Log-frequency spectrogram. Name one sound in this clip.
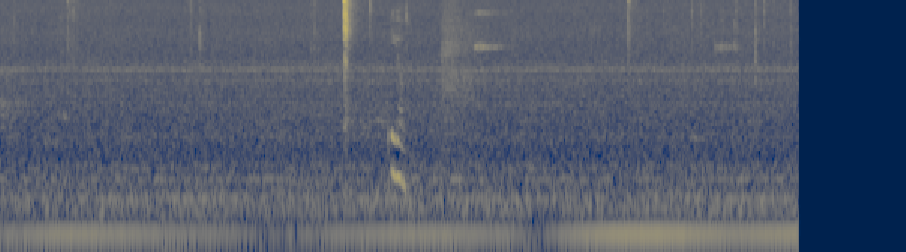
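Earrings click faintly as a young woman fastens them.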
